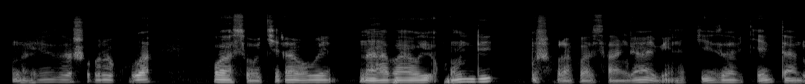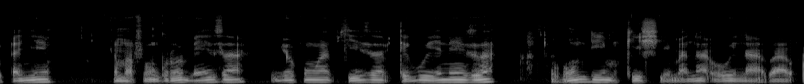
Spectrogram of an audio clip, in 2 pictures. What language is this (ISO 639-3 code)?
kin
